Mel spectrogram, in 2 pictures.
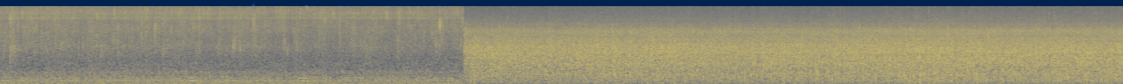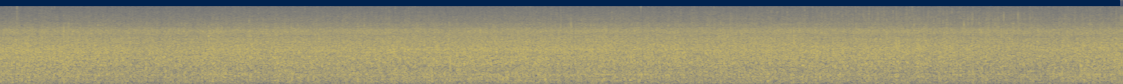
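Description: Rain falling steadily on a paved street and rooftops, an even hiss. About six seconds in it changes abruptly to louder, hissier rain.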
